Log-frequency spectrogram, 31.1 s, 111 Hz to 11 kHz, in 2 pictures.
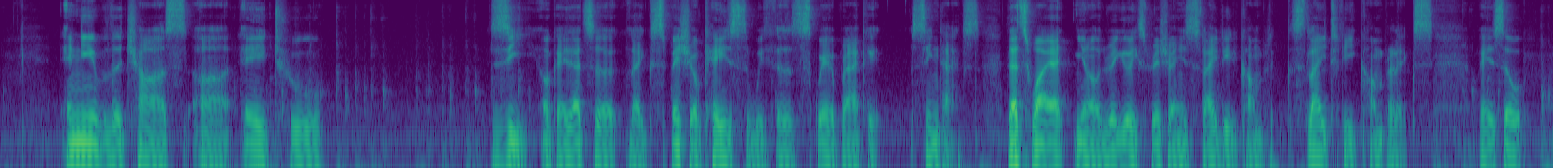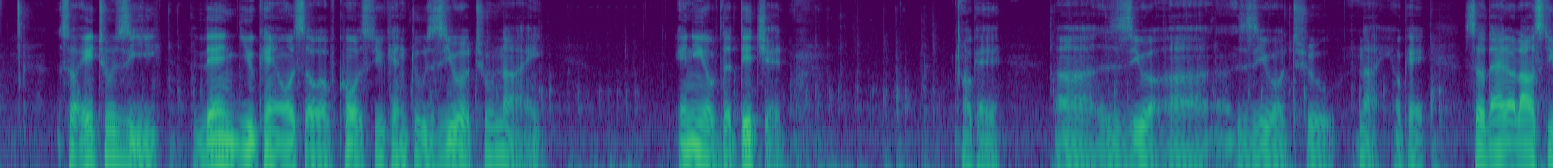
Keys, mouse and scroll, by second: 2.0-7.2 typing, 5.2 Home, 14.1-15.4 typing, 16.6-21.2 typing, 22.6-23.5 typing, 24.1 Home, 24.7 Home, 25.8-28.0 typing, 29.2 Home, 29.8 Return.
